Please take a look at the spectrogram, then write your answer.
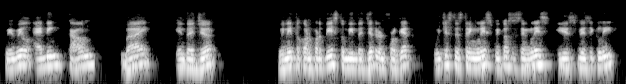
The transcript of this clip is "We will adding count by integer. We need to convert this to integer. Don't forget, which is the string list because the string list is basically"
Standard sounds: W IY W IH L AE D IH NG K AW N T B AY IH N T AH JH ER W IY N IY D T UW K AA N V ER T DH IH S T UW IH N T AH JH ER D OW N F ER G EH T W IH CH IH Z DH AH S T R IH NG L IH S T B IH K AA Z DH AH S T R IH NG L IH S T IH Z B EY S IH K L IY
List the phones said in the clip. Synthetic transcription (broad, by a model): W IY W IH L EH D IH NG K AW N B AY IH N T AH JH ER W IY N IY D T UW K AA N F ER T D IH S T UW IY N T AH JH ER D OW N F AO G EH T W IH CH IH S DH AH S T R IH NG L IH S T B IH K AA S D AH S T R IH NG L IH S T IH S B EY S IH K L IY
